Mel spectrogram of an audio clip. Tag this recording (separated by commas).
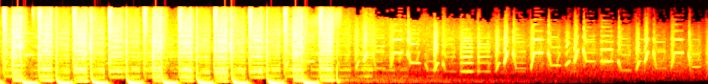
Music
